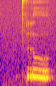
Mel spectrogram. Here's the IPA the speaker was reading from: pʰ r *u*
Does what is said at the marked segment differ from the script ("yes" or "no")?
no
